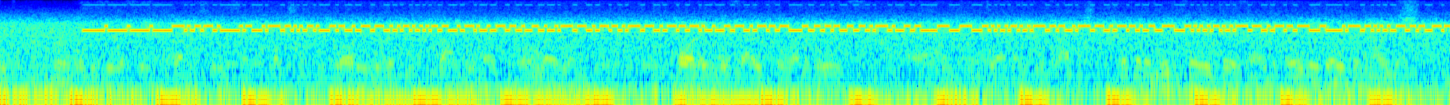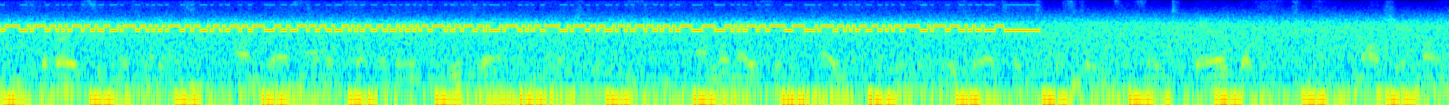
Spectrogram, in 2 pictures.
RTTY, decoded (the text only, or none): BERGLANDSCHAPPEN EN HUN MILIEUVOORDELEN WORDEN OVERAL TER WERELD OP PRIJS GESTELD DOOR TOERISTEN.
